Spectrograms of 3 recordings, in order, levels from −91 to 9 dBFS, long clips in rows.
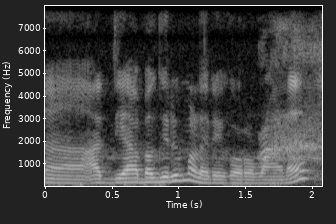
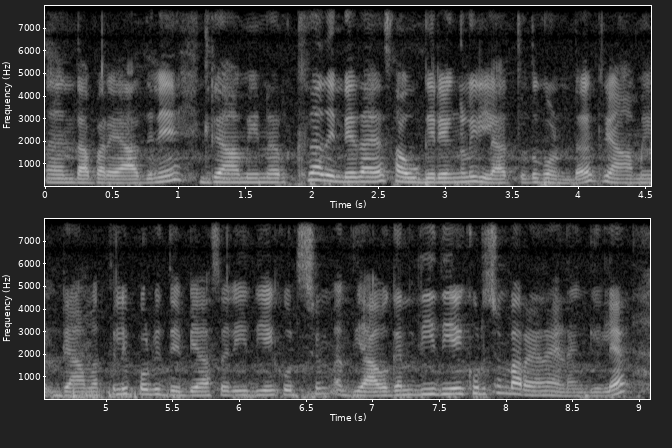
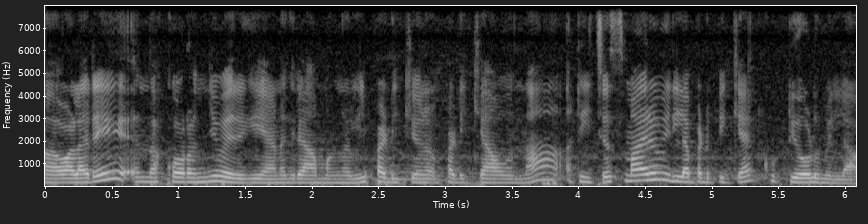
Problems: none marked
